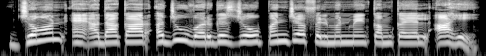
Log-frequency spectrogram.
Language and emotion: Sindhi, neutral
